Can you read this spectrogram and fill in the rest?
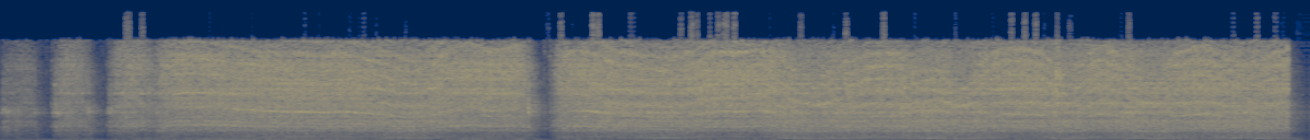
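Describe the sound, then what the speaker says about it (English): A power drill bores into the wood left in the eye of an axe head, a loud steady whine with wavering pitch as the bit is pivoted, pausing briefly near the start and again around four seconds. "I'm going to try and waste some of the wood out of the hole by drilling it out with a drill bit."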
